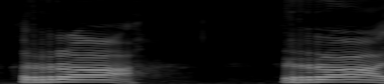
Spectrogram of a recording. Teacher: आ जाएगा इसके बाद है र रा भी लिसानी मखर है रा भी हर्फ तरफ है जुबान की नोक और मुकाबिल के तालू से अदा होता है · है उसको बिल्कुल उसके ऊपर तालू में टच कीजिए रा रा जब भी आप कहेंगी तो जुबान की जो पॉइंट है वो ऊपर तालू में रगड़ करेगी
